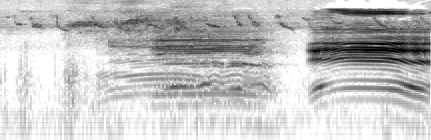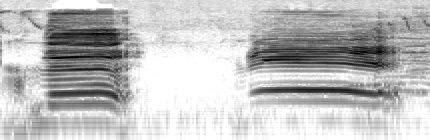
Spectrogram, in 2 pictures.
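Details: Cows in a field give a series of loud, drawn-out moos, each a rich, nasal tone lasting about a second.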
